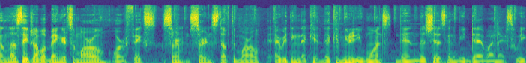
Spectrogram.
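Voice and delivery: normal talking voice

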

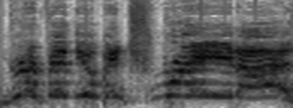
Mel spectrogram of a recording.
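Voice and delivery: mock very high, outraged, furious screaming. Retelling screaming at a game character together with their wife, re-enacting a scream. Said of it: "My wife and I are literally screaming".

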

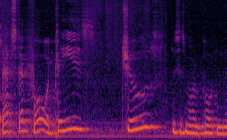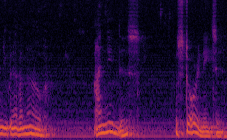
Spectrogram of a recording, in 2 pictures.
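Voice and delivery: sad, mournful tone. Pleading with the player to choose a step forward, sounding sad. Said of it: "He sounds so sad".

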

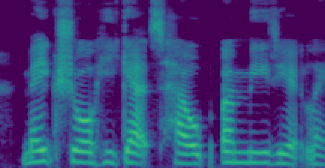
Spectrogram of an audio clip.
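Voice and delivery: ordinary delivery

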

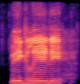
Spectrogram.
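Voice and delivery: booming character voice. Voicing a character's line during a game scene, in a booming voice. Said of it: "in his booming voice".

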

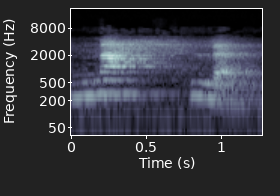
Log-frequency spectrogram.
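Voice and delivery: very slow, drawn-out "model". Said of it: "هنشيل النقطة، هتبقى".

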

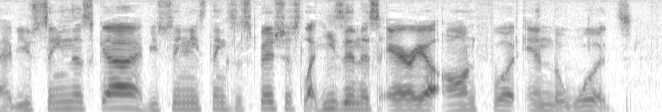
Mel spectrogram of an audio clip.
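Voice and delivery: plain

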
